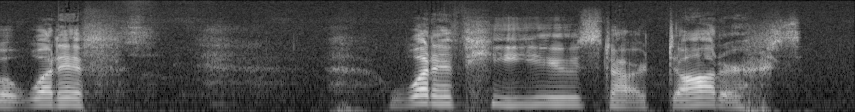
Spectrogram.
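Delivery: put-on near-tearful tone. Retelling what a woman said to her husband; retelling a near-tearful plea. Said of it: "she begins to cry".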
